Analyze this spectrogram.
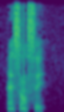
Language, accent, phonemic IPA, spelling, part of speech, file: French, France, /ɛ̃.sɑ̃.se/, insensé, adjective, LL-Q150 (fra)-insensé.wav
- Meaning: 1. insane, crazy 2. mindless, meaningless 3. phenomenal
